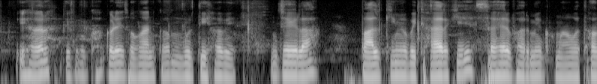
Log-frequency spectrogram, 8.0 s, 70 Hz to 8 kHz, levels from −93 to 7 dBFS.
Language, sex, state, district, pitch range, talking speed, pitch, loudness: Hindi, male, Chhattisgarh, Balrampur, 110-115 Hz, 120 wpm, 115 Hz, -21 LUFS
